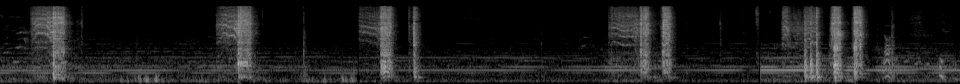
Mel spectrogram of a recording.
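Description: Makita cordless impact driver driving screws into wood in about five short bursts, the last a quick run of several, over steady background music.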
